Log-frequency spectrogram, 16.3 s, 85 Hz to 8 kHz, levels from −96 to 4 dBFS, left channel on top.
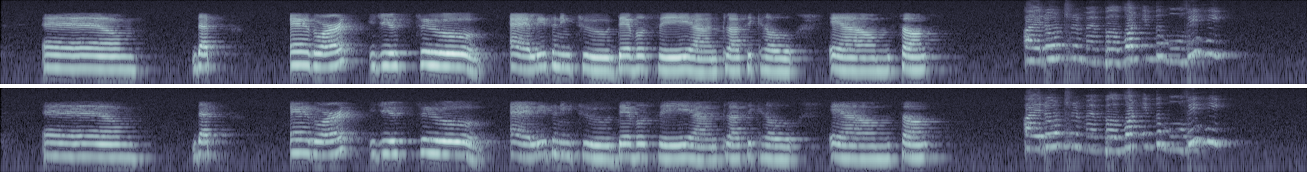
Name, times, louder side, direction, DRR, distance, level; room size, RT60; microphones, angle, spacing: voice 1, 0.5-1.7 2.4-2.8 3.6-6.1 6.4-11.7, left 5 dB, 40° left, 0.3 m, -20 dB
voice 2, 12.8-15.2, left 1 dB, 10° left, 2.0 m, -28 dB
21.0 x 8.3 x 2.9 m
head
